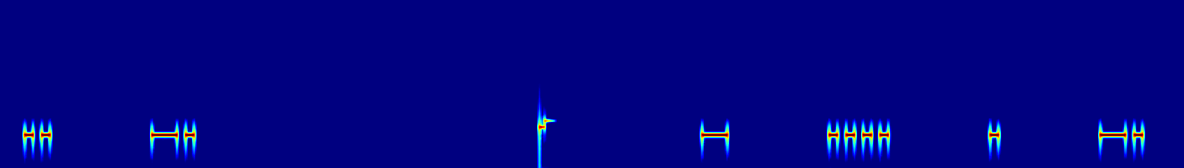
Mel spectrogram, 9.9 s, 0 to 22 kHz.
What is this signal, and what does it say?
Morse code, heard as a keyed tone, about 17 wpm, spaced as for 8 wpm, 700 Hz. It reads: IN THEN
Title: 4x Character Spacing - Top 100 Words - 17wpm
